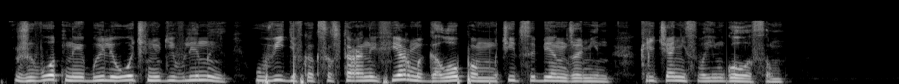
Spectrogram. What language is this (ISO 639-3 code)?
rus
